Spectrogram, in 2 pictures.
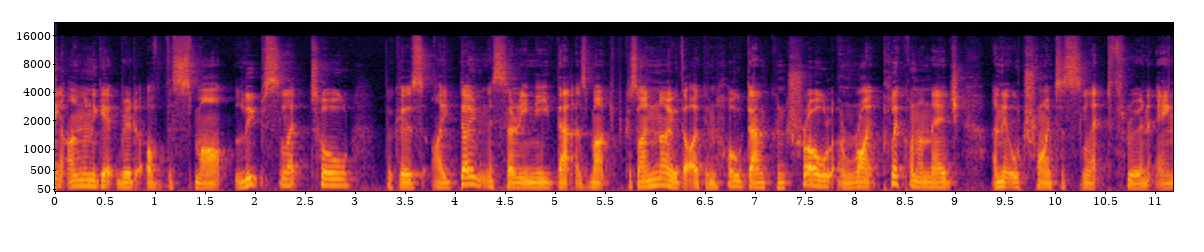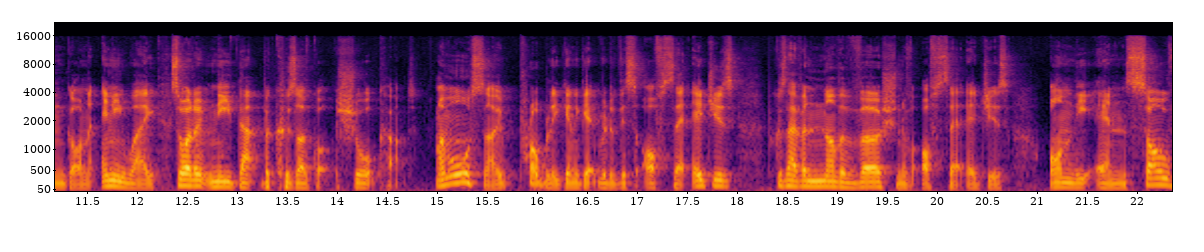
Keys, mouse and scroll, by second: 2.0 click, 7.8 right click, 11.0 click.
